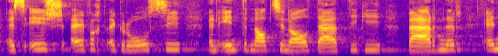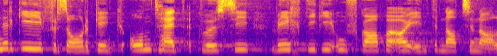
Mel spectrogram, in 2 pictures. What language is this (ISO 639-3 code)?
gsw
